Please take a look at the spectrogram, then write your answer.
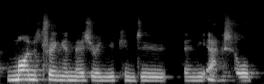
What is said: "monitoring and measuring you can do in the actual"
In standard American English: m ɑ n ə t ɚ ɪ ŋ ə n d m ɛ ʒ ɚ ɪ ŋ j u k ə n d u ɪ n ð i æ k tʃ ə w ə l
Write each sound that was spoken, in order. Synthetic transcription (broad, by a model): m ɑ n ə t ɚ ɪ ŋ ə n m ɛ ʒ ɚ ɪ ŋ j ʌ k ə n d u ɪ n ð i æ k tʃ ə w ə l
